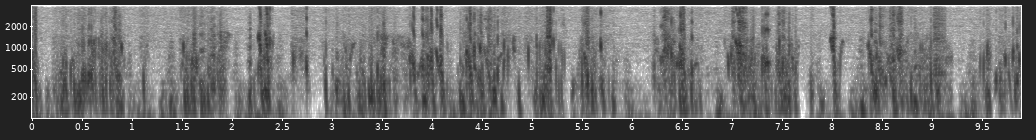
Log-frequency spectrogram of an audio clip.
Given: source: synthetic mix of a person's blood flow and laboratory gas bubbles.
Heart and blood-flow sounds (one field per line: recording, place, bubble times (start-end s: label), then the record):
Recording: Doppler ultrasound of blood flow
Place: precordium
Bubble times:
0.00-0.10 s: bubbles
0.19-0.94 s: bubbles
1.07-1.17 s: bubbles
1.47-2.01 s: bubbles
2.13-2.43 s: bubbles
2.58-2.79 s: bubbles
2.90-4.16 s: bubbles
4.25-5.35 s: bubbles
5.47-5.86 s: bubbles
6.20-6.72 s: bubbles
6.92-7.68 s: bubbles
7.78-7.84 s: bubbles
7.95-8.12 s: bubbles
8.34-9.21 s: bubbles
9.46-9.90 s: bubbles
From the record:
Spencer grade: 4 (maximum detectable bubble signal sounding continuously throughout systole and diastole of every cardiac period, and overriding the amplitude of the normal cardiac signals)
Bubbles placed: only in the low amplitude regions of the cardiac cycle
